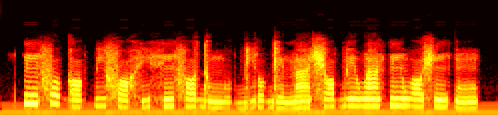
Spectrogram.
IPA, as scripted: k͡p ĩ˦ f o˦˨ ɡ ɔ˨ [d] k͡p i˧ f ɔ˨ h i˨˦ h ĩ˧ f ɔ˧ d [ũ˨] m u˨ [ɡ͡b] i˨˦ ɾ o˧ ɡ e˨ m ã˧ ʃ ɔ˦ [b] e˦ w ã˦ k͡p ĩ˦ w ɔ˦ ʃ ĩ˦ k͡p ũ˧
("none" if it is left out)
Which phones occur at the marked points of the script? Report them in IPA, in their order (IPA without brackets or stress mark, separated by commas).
none, u˨, ɡ͡b, b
